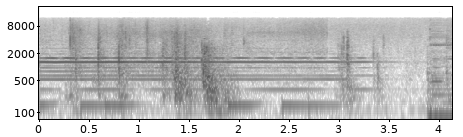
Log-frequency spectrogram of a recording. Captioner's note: door closing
